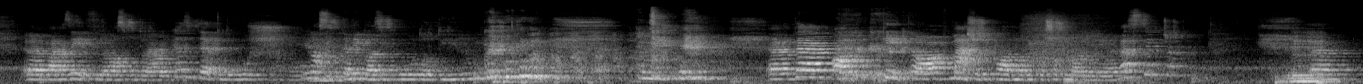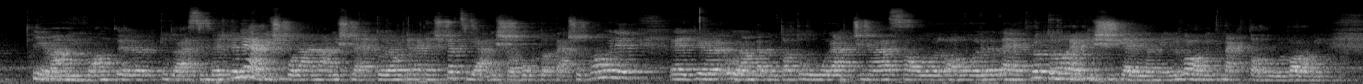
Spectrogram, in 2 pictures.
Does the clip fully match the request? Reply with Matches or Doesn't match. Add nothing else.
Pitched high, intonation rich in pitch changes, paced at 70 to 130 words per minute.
Doesn't match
